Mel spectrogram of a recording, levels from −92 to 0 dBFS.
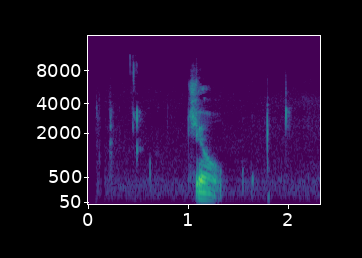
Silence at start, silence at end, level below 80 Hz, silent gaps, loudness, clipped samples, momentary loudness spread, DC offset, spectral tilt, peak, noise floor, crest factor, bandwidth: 1 s; 1 s; -76 dBFS; none; -34 LUFS; under 0.1%; 22 LU; under 0.1%; -4.5 dB/octave; -14 dBFS; -67 dBFS; 24 dB; 11 kHz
